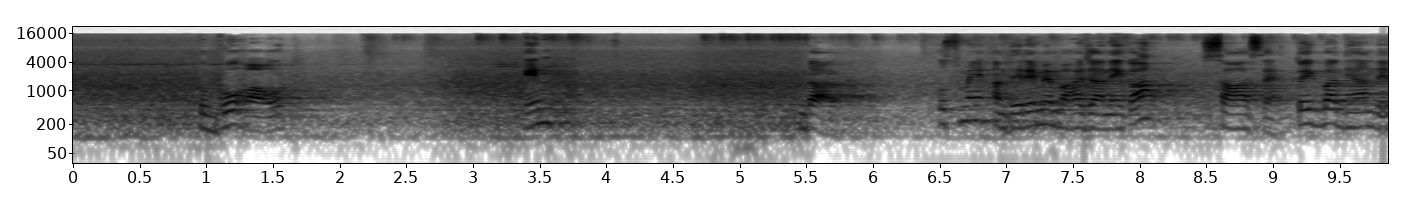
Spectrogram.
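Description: A young man speaks calmly nearby, as if teaching.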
